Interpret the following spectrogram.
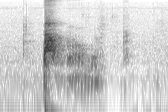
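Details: Shih Tzu puppy Lacey, six months old, playing in her bed; one sharp bark trailing into a short rough growl, then a faint small yip.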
